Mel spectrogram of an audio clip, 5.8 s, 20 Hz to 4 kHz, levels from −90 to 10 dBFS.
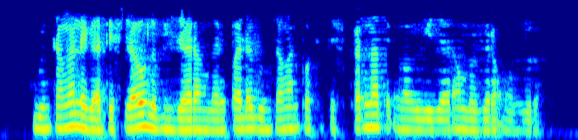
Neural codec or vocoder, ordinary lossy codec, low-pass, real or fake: none; AAC, 16 kbps; 3.6 kHz; real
